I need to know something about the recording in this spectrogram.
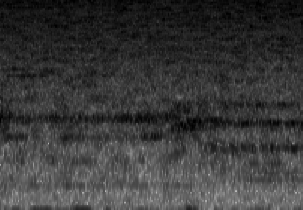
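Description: Faint steady hiss with a faint, thin hum: the background noise of the recording between spoken phrases.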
